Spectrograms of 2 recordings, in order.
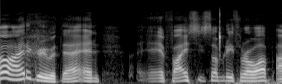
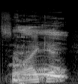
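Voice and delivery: retching sound; gagging retch on cue; vomit noise. Real, not acted. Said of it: "That is actually [name] making that noise".

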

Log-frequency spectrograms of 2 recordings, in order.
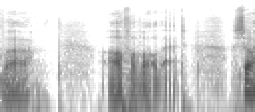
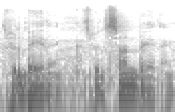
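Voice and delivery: whisper; 9 semitones lower, 16 dB quieter than usual. Real, not acted. Echoes wife's joke.

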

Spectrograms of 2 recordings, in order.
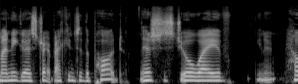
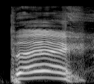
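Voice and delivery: playful booing, pitched up; higher mock boo; 8 semitones higher, 5 dB louder than usual. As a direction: boo again, higher and louder.

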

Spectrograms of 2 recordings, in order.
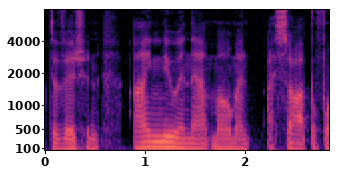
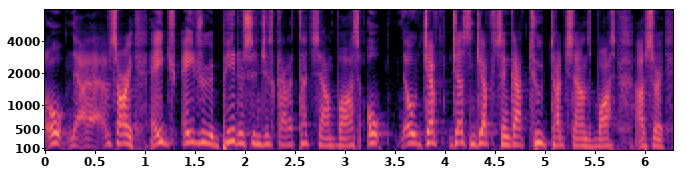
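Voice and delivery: higher, fawning underling reporting to the boss; nervous henchman; 6 semitones higher than usual. Retold or imitated. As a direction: cringe up to the mafia boss with bad news. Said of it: "I was one of his little henchmen".

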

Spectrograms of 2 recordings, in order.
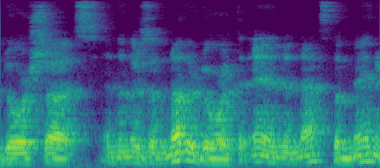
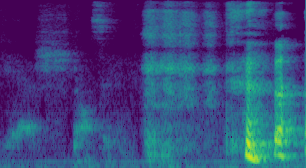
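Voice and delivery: slow, breath-only hush; conspiratorial whisper; slower than usual. Retold or imitated. Prankster to cousin at back door, secretive whisper. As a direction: shush them to protect the secret.

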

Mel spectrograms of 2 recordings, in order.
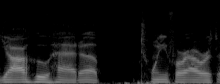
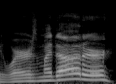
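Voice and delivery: higher, slow, anxious mock plea; worried mom; 8 semitones higher, 4 dB louder, slower than usual. Friend acts out the mother asking where her daughter is, mock worried. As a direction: play the frantic mother asking for her child. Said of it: "The mom was like".

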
